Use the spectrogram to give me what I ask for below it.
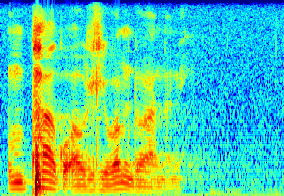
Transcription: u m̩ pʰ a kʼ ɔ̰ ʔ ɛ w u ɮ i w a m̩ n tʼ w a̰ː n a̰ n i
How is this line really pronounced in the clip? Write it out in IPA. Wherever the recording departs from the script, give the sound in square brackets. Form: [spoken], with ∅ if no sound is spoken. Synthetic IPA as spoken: u m̩ pʰ a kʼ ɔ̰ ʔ [a] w u ɮ i w a m̩ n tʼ w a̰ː n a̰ n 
